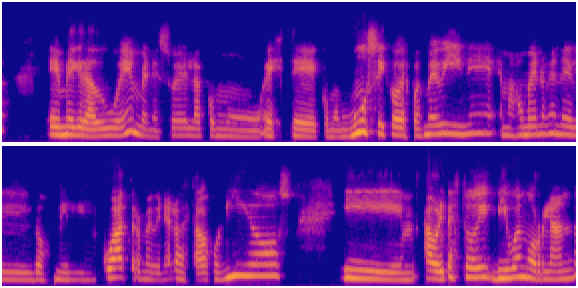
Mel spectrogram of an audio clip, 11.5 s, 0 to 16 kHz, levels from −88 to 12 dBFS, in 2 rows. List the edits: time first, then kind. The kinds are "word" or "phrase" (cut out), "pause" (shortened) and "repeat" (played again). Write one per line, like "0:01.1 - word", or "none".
none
